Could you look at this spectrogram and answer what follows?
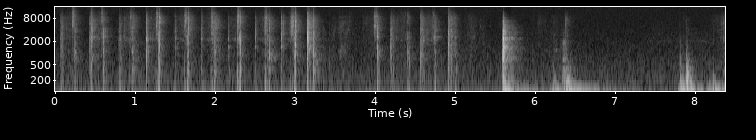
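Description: Tarot cards are shuffled by hand in quick, crisp bursts of riffling and tapping close up, then a few slower thumps and slides as the deck is settled, with no talking.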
